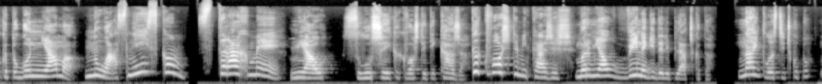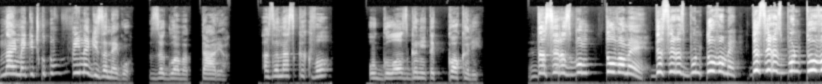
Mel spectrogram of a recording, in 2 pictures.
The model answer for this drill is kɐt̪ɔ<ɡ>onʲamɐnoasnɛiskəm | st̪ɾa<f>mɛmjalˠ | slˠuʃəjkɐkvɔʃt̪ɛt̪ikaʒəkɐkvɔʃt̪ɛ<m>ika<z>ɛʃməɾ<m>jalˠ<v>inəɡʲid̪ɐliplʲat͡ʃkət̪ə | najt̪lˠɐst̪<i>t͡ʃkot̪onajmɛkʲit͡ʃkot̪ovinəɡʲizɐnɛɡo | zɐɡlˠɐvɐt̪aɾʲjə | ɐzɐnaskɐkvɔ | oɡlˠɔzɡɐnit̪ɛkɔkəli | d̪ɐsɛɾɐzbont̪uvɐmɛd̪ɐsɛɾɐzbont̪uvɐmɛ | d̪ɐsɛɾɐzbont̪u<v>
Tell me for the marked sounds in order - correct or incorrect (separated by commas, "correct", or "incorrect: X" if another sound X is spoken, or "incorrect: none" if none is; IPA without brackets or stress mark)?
correct, incorrect: x, correct, incorrect: ʒ, correct, correct, correct, correct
